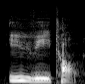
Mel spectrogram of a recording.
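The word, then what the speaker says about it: eVTOL: call Ev tolls e and it's spelled e-v-t-o-l means electric vertical takeoff landing airplane EV tall e v e v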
